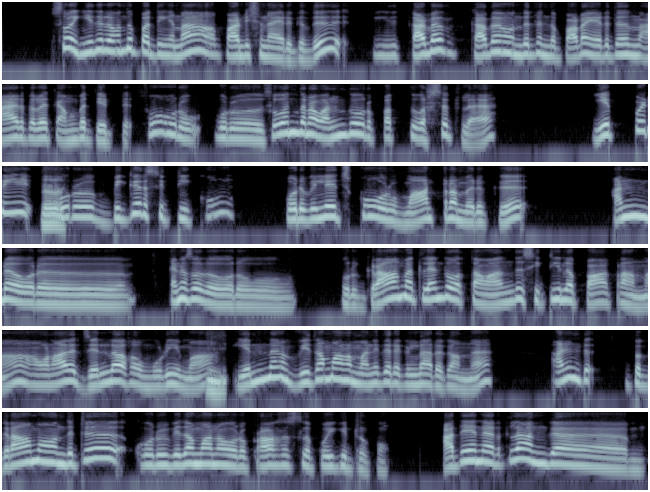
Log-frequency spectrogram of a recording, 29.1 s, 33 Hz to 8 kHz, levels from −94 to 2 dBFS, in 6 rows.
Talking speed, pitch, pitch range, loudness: 130 wpm, 195 Hz, 165-235 Hz, -26 LUFS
